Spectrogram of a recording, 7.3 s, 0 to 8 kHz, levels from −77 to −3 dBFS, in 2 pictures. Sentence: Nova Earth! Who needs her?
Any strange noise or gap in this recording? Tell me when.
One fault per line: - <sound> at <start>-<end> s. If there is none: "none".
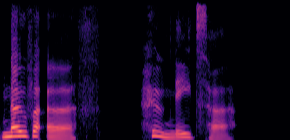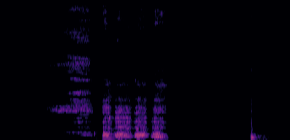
- throat clearing at 4.2-5.7 s
- tap at 6.7-7.0 s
